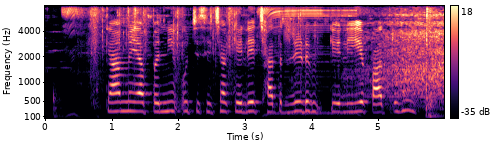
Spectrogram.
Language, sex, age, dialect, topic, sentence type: Hindi, female, 18-24, Awadhi Bundeli, banking, statement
